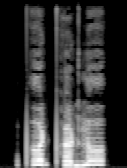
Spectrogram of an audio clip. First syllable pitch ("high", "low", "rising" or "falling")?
high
